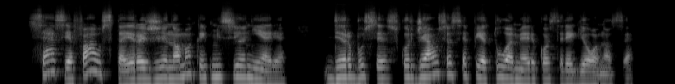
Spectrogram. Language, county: Lithuanian, Kaunas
